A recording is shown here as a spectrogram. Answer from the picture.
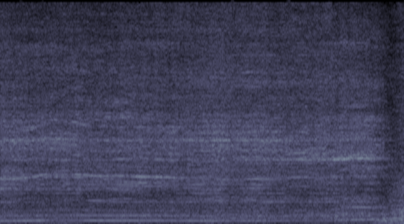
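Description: Plunge-cut track saw running along its guide rail, ripping through a sheet of plywood. The sound stays steady and even throughout, a hum with a faint steady tone.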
